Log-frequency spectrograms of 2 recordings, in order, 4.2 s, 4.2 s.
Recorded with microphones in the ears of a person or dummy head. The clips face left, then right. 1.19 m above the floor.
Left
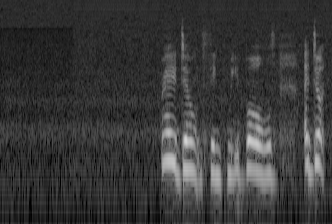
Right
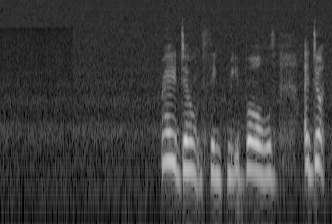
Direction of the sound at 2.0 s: Centre (ahead or behind).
